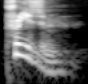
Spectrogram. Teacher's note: prism, 이 모음 이 6도까지 올라가는데 z가 유성 마찰음으로서 3도로 책정됐죠. 그런데 마지막 자음 이 사운드는 4도란 말이에요.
